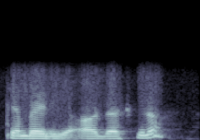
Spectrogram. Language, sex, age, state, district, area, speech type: Urdu, male, 18-30, Bihar, Purnia, rural, conversation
